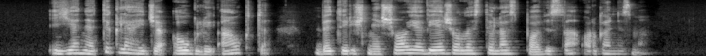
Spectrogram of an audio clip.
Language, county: Lithuanian, Klaipėda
